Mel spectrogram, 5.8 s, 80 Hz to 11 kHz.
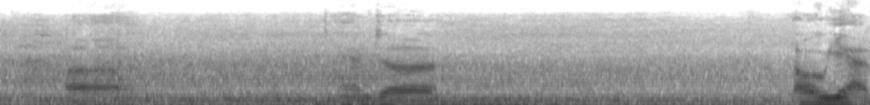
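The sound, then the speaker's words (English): A steady, loud roar of town street traffic, averaging about 85 to 90 decibels in the daytime in the loudest part of town, fills the whole recording, with a few brief, indistinct voice-like sounds rising over the constant rumble. “The average decibel is about 85, 90 in the daytime. This is the loudest part of town right now.”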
